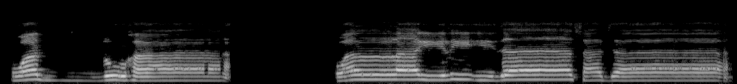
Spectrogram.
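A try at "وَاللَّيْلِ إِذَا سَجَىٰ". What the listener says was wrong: Jangan terlalu panjang. Ini 2 harokat saja. 2 harokat saja.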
